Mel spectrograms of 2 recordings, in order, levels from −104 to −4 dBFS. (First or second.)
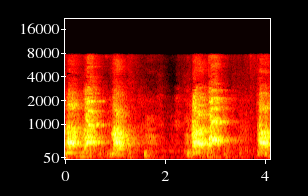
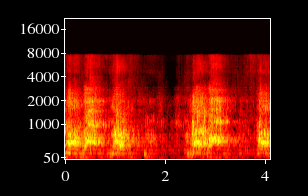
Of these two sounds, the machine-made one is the second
